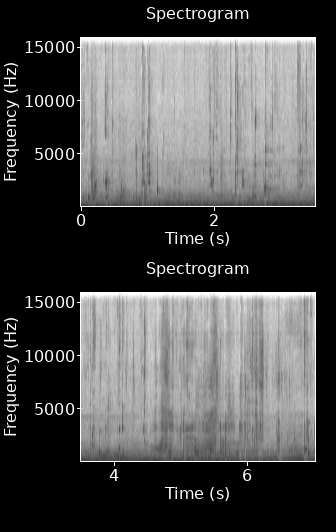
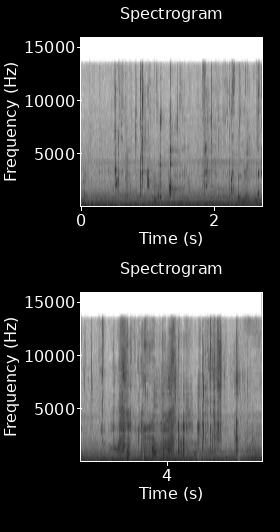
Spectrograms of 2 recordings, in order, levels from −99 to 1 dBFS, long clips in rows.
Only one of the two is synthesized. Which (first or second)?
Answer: first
